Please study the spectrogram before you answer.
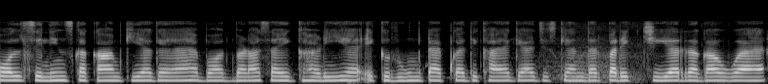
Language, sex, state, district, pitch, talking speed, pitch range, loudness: Hindi, female, Haryana, Rohtak, 185 Hz, 220 wpm, 180-185 Hz, -18 LUFS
